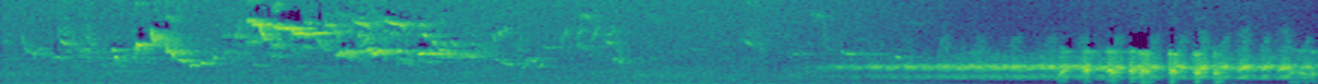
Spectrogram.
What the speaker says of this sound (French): C'est la nuit que la rainette se rapproche de l'eau et émet son cri si caractéristique.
